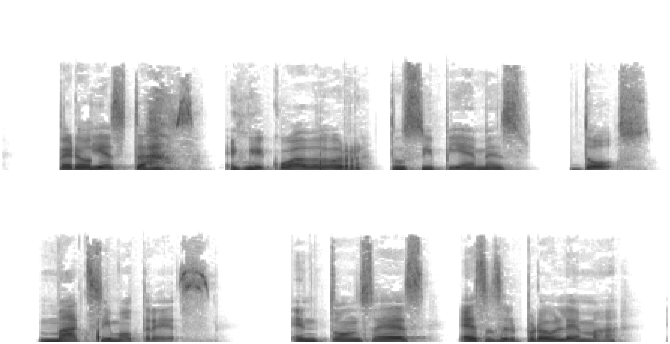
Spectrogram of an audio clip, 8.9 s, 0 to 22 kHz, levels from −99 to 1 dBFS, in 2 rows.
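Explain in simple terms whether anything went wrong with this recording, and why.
At 0.58 s the speech jumps forward. This is compressed frames skipped. Compressed audio is stored in small blocks called frames, here about 21 ms each. Several of them were never played, either because they were missing from the file or because the player rejected them as damaged. About a seventh of a second of speech is lost. The two sides of the gap are joined directly, so you hear a small glitch where the sound suddenly jumps ahead.

Two loud pops sit on top of the speech. The first is at 2.12 to 2.14 s and the second at 5.08 to 5.10 s. Each is a single sharp pop, clearly louder than the speech, and the talking carries on underneath without a break. A pop like this is a sudden jolt of electricity added to the signal. It most likely came from a plug, a switch, static or a glitch in the audio hardware or its software.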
